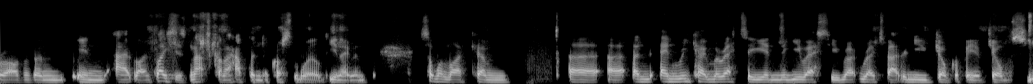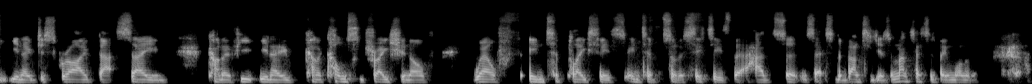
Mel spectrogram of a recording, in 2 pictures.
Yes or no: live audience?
no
